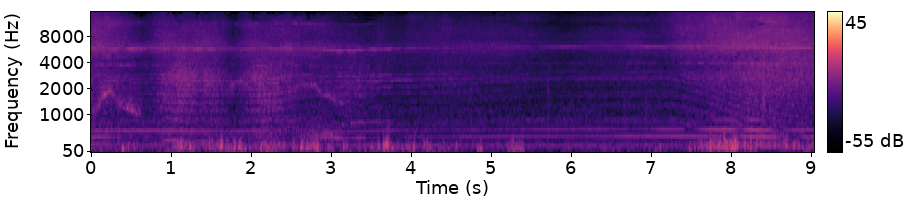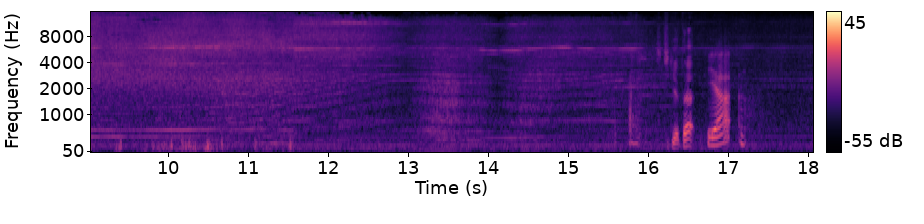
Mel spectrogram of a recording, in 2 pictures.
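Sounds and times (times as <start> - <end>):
rc helicopter rotor whine: 0.0 - 18.0.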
